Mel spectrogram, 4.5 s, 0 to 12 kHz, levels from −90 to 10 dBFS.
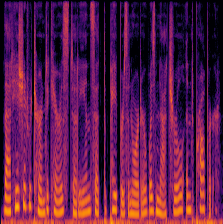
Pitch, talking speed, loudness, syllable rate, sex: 195 Hz, 230 wpm, -19 LUFS, 5.8 syllables/s, female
